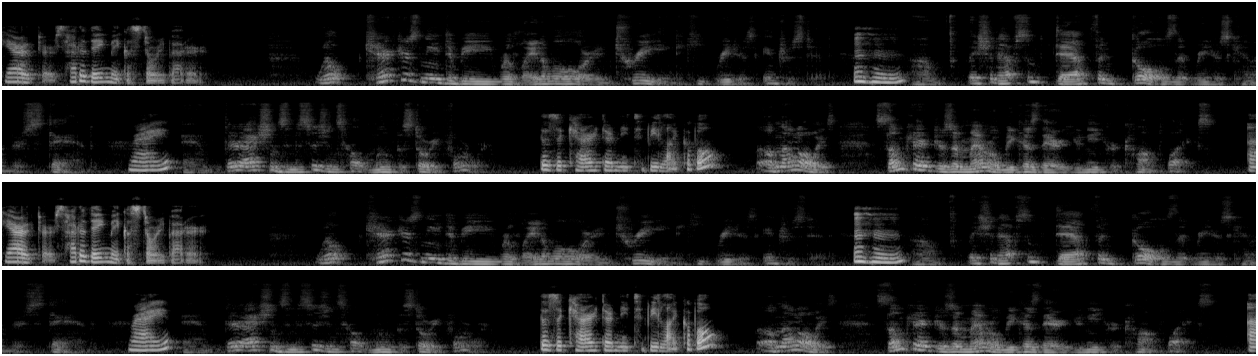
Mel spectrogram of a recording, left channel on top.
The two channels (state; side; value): normal; both; correlation 0.67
